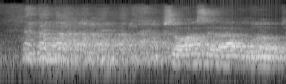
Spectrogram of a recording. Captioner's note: audience laughing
